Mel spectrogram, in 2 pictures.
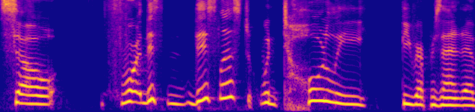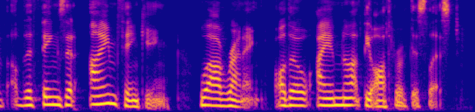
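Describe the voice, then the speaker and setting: A woman's voice: mid-range voice, moderate pace, darkish tone, no echo, clean studio sound. A woman co-hosting a show, speaking in a wry, informal, comedic way. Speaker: podcast co-host. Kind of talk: chatty introduction and comedic list reading.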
